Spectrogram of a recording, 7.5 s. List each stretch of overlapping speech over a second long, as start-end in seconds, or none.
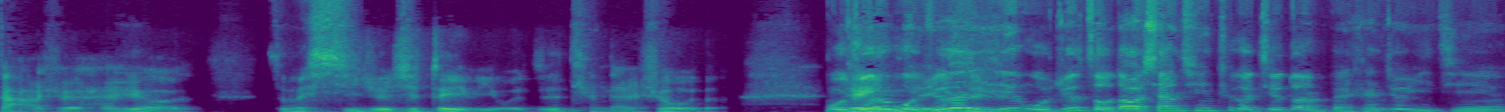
4.2-5.5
